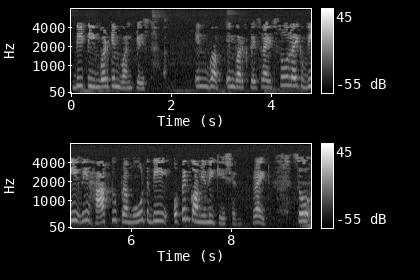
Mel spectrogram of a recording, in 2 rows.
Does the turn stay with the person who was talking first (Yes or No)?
Yes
